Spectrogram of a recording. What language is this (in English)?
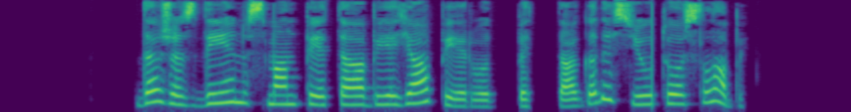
Latvian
